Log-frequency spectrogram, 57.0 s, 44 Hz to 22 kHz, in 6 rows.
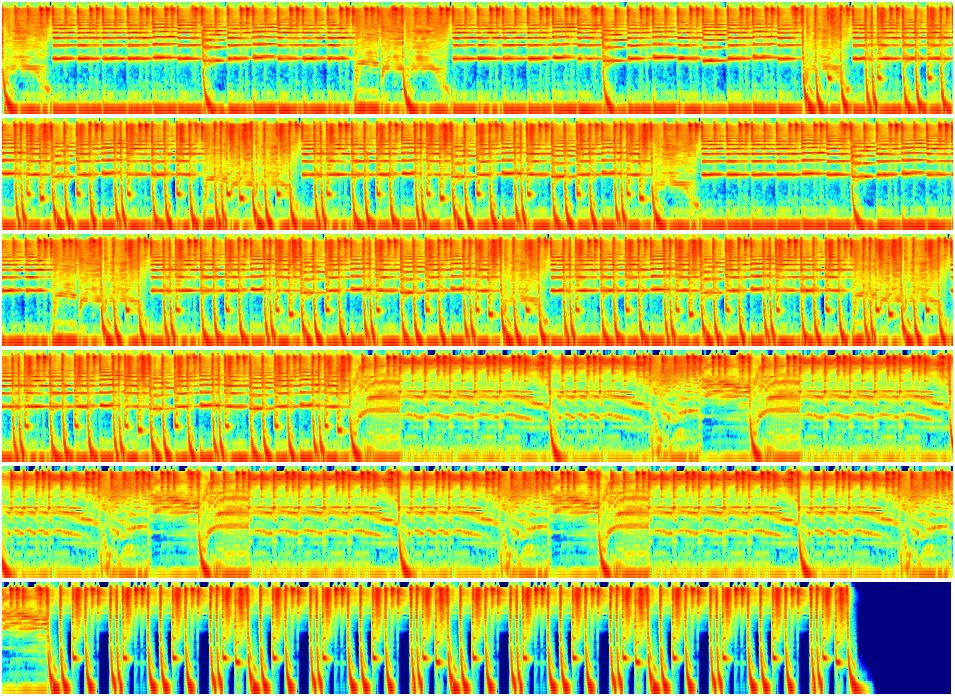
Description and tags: A short EDM Dubstep song that was created using Sony ACID Pro, Because the audio was originally over 1 minute long, I have separated it into two uploads, so if you want the full thing, you're going to have to attach Part Two onto the end of Part One yourself
Epic tunes
Dubstep, EDM, Music, Techno, Fast-pace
